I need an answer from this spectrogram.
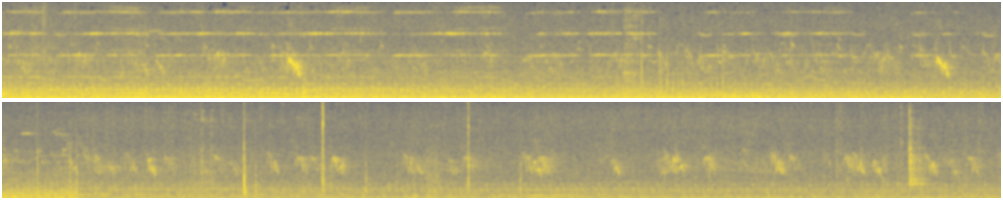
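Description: A narrow-gauge train running steadily, drawn by a diesel-hydraulic locomotive: a low rumble of engine and wheels that drops away suddenly about halfway through. Afterwards small birds chirp, with a few sharp clicks.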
